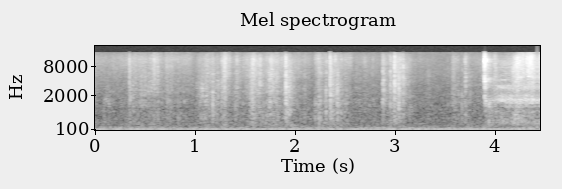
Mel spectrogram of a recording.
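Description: Small plastic bag of spare propeller blades crinkling and rustling in irregular bursts as it is handled and opened.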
